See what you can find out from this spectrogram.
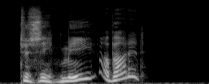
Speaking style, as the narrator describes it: gasped Don Carlos, with something of fear and a great deal of hope in his breast

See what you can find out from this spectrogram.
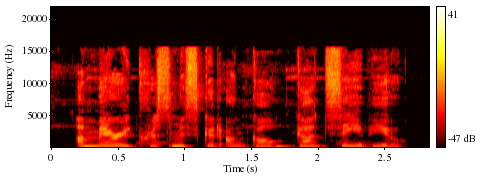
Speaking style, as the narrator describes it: cried a cheerful voice

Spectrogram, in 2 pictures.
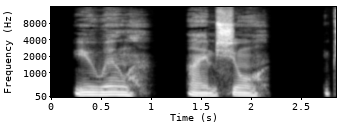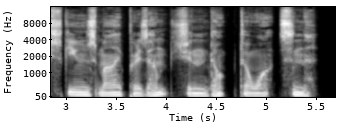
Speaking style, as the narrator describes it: said he, as he came panting up

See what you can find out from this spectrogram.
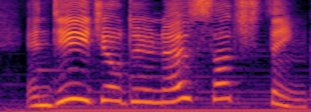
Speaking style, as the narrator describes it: cried Zillah

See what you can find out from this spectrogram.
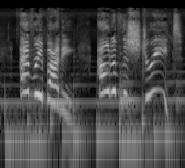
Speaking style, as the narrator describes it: yelled Chase

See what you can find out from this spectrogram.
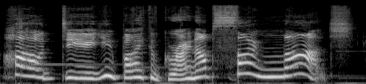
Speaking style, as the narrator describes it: Aunt Jenna exclaimed

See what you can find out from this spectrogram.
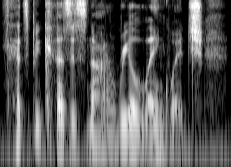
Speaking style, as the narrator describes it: Doug chuckled

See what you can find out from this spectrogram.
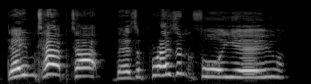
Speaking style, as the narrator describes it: He yelled at the top of his voice

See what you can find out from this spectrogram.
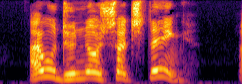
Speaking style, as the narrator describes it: I cried

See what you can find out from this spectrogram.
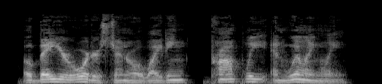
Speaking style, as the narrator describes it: to Whiting's protest, Stonewall barked

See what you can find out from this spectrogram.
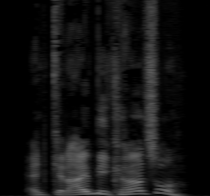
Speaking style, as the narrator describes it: said Stedman cheerfully

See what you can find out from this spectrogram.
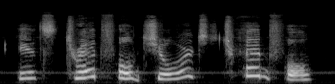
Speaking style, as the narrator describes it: the lady cried in an agony of sobs

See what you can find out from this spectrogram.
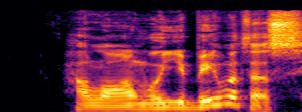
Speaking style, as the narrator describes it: he asked

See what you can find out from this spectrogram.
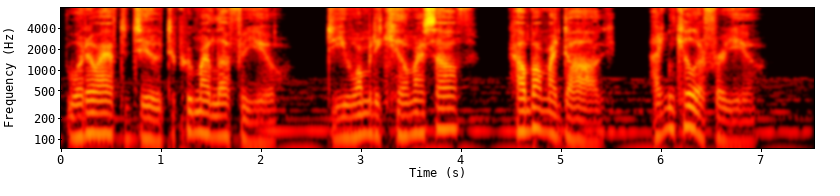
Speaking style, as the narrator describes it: In a calm, monotone voice, she said

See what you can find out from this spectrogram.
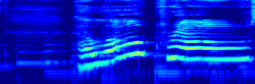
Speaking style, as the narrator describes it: said Little Hedgehog excitedly

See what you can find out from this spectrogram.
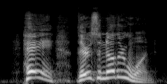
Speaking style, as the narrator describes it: shouted Jordan

